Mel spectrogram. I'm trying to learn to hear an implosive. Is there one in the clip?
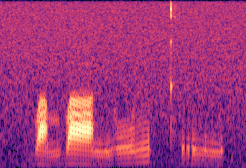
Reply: no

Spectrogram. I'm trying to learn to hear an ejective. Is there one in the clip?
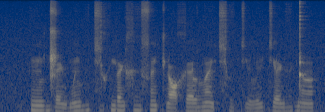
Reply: no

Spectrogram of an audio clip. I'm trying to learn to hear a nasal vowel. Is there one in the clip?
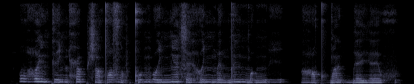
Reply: yes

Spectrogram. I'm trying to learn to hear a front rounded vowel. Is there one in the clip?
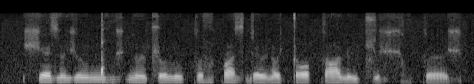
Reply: yes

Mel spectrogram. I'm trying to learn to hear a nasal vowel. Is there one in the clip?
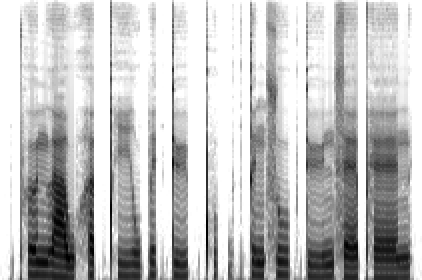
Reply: no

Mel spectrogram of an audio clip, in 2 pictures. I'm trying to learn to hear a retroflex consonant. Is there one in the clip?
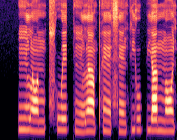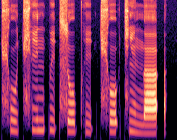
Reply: no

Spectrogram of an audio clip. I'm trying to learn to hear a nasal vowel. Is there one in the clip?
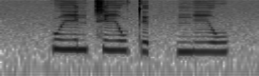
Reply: no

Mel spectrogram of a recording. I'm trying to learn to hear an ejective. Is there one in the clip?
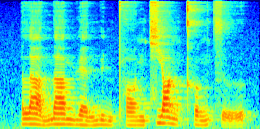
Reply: no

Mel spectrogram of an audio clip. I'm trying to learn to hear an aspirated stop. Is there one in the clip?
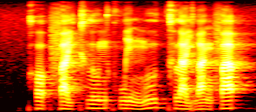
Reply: yes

